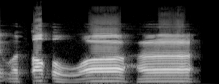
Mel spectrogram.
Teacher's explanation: قاف حروف مستعلیہ میں سے بھی ہے اور حروف قلقلہ میں سے بھی ہے، جب ساکن ہوتا ہے تو اس پر قلقلہ بھی ہوتا ہے، موٹا بھی پڑا جائے گا۔ واو کے اوپر کھڑی زبر ہے، ایک الف کے برابر کھینچ کر پڑھیں گے۔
